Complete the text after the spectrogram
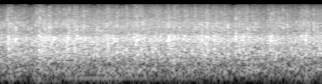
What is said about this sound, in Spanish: Yo le daría un aplauso más fuerte a Él.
